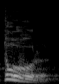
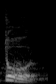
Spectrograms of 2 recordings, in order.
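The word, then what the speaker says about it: Tours: άγιο μαρτίνο από την τουρ ρς γράφεται απλά είναι η γαλλική πόλη το τελικό δεν προφέρεται στον άγιο μαρτίνο από την τορ η αφιέρωση αυτή δεν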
